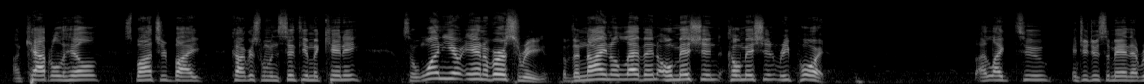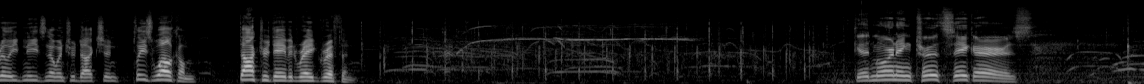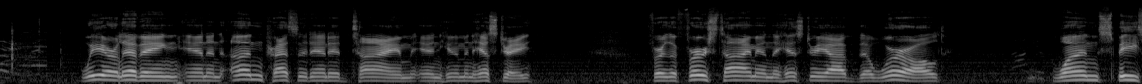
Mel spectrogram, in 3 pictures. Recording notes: Part One of a recording of speakers at the historic Emergency Truth Convergence event in Layfayette Park across the street from the White House.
